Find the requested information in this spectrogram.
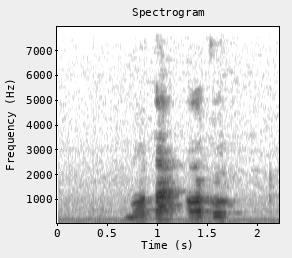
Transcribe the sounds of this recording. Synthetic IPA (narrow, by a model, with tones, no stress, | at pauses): mʊ˨ta˦ɔ˦kʊ˧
